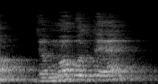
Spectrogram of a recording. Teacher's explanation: देखिए, नाक को बंद करके हम म बोल रहे हैं, बोल नहीं पाएंगे, अर्थात हम नाक की सहायता से ही म का उच्चारण करते हैं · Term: नासिका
